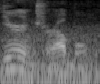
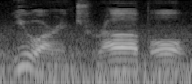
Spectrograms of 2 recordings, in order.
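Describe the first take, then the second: First: Said in the usual way. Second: Slow, uncontracted "You are in trouble", every word weighted; emphatic warning. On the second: Real, not acted.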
